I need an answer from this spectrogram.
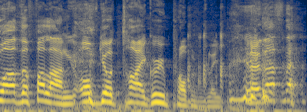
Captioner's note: hosts laugh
